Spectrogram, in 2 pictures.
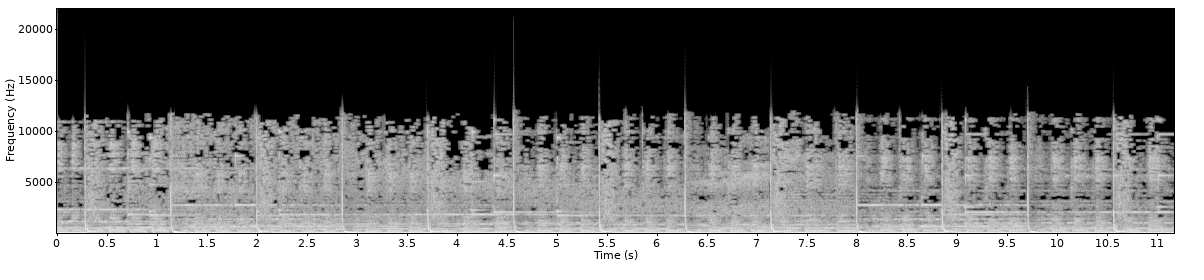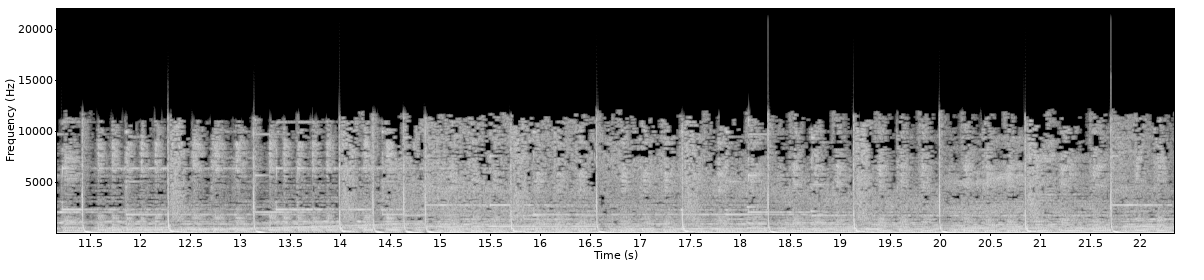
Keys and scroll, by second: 21.4 shift+v.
